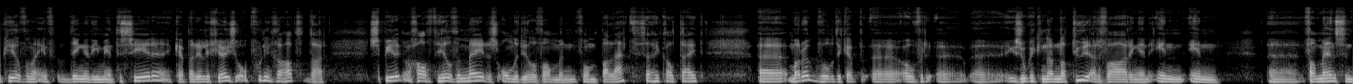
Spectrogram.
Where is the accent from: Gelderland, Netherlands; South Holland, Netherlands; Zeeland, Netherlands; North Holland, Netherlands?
Zeeland, Netherlands; Axel; Ik kom uit Axel.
